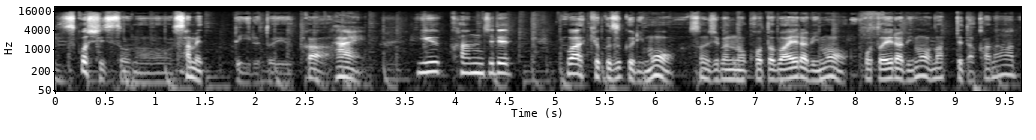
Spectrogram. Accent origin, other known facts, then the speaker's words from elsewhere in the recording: Tokyo, Japan; 東京育ちだからかもしれないけど、そういう感覚はあるかな。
